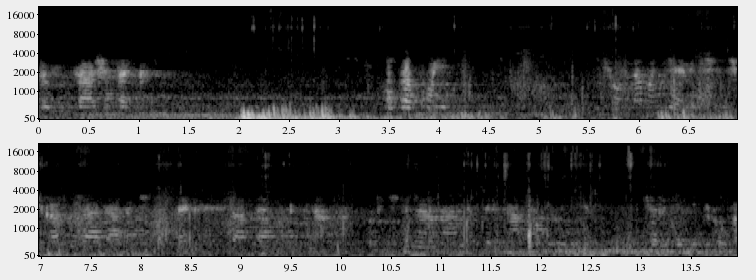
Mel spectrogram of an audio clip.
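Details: Sheep and baby lambs on a farm bleat in wavering, nasal calls over low thumps and shuffling.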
